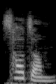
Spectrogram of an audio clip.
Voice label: "서점", Korean; pronunciation

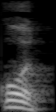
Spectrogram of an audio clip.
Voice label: "꽃", Korean

